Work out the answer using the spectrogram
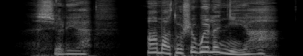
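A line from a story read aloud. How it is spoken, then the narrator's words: Crying. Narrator (Chinese): 刘慕飞哭着说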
